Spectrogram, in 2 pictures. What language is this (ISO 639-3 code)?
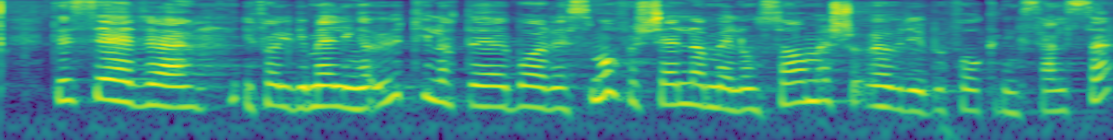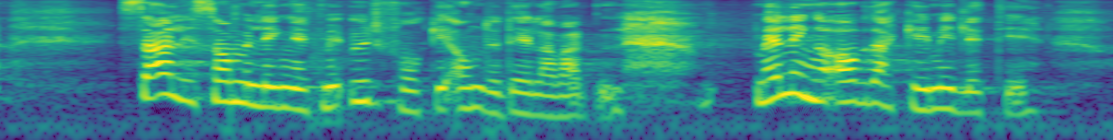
nor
